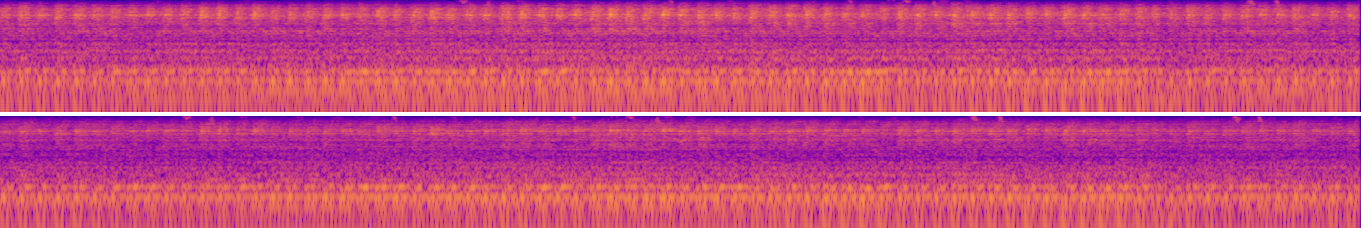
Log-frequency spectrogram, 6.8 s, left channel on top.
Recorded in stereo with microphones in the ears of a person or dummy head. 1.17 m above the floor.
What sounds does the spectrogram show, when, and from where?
0.0 s an engine running: 30° left (ahead or behind), 3 m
